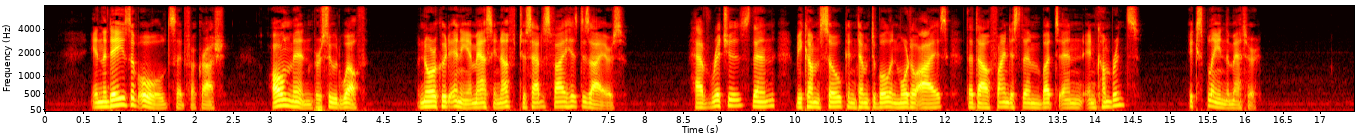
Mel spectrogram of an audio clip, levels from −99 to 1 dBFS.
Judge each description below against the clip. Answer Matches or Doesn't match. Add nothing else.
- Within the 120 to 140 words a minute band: Matches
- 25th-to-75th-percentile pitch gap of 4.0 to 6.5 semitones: Doesn't match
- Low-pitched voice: Matches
